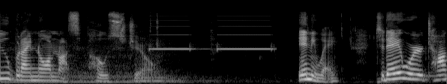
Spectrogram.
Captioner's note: microwave beeps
